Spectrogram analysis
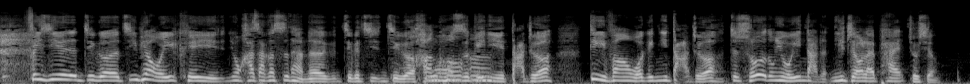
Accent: China

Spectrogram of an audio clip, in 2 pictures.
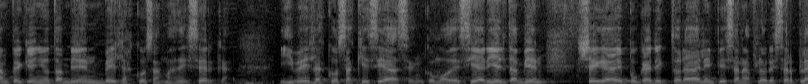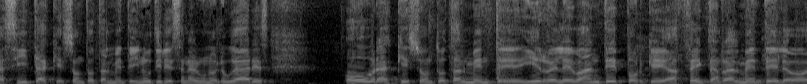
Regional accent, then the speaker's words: Moreno, Buenos Aires Province, Argentina; now in Merlo, Argentina; yo vengo de Buenos Aires, yo crecí en Moreno, caigo en Merlo hace 10 años más o menos

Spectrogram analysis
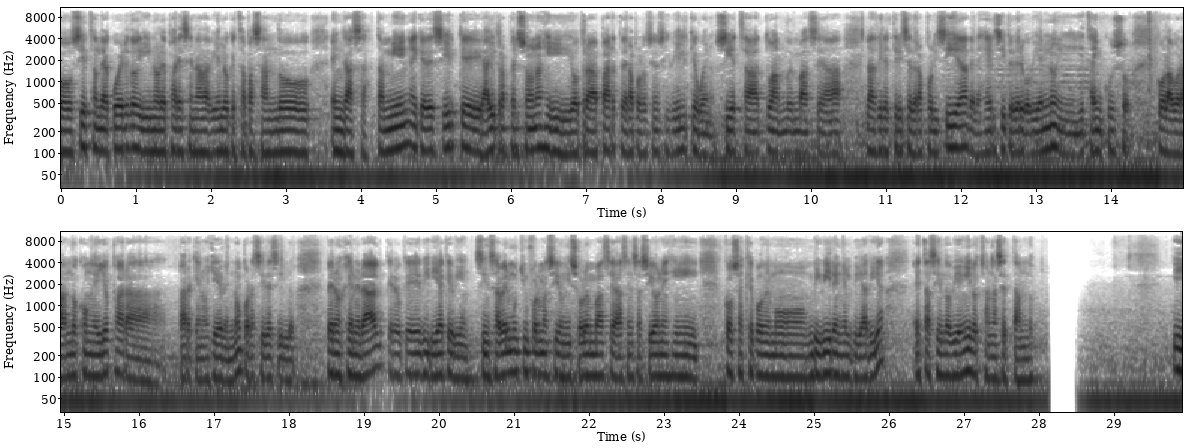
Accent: Cádiz, Andalusia, Spain; soy de Cádiz y estoy aquí grabando este vídeo desde Egipto.

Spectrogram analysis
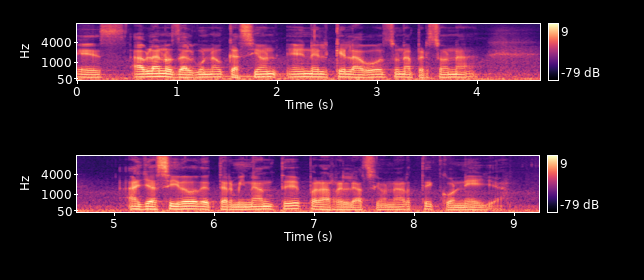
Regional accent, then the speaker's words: Oaxaca, Mexico; born there; estas dos personas vienen del mismo lugar de donde yo nací y de donde nació mi, pues toda mi familia, que es el Istmo en Oaxaca

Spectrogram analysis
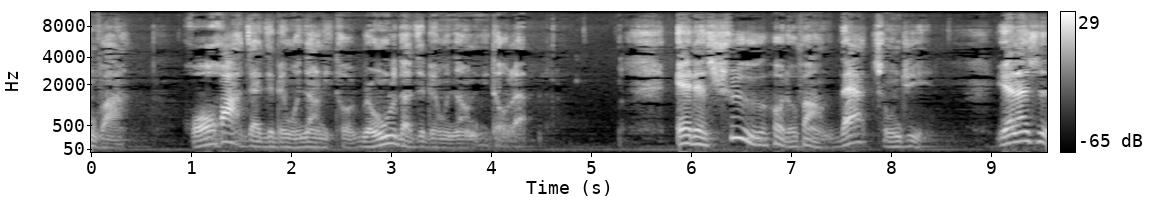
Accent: Beijing, China; broadcasting right here because this is my hometown. 因为这是我的故乡啊。

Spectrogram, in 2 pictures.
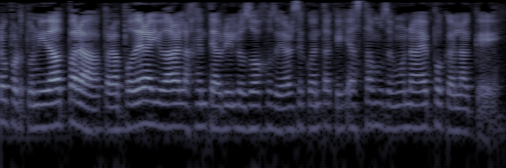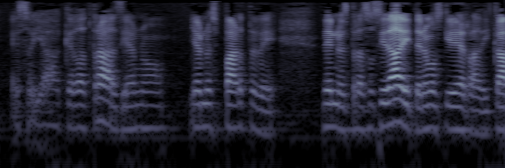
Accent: Cuenca, Azuay, Ecuador; soy de Cuenca, toda mi familia es cuencana.

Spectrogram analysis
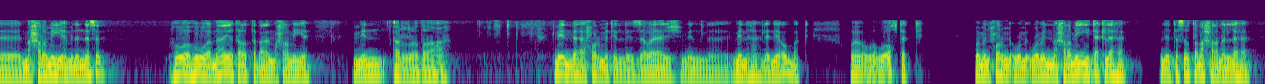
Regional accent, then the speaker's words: Egypt; احنا عندنا في مصر نقول نسيبي على الناس اللي أنا تزوجت مثلا ابنتهم

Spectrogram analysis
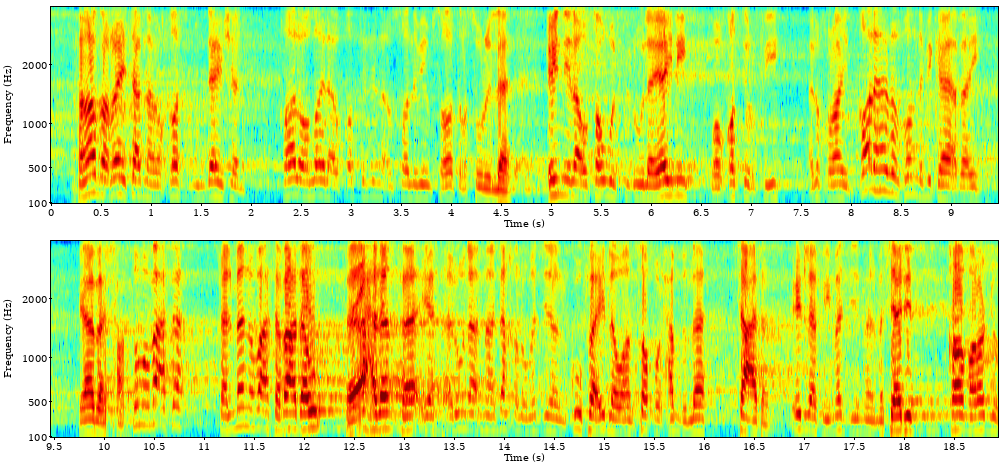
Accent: Egypt; تعرف إن أردت عندنا في مصر إيش بيأخلون

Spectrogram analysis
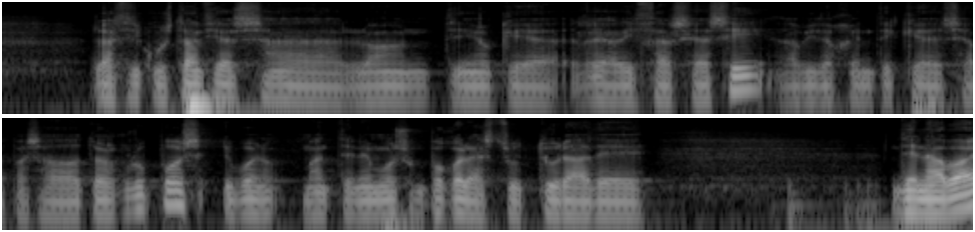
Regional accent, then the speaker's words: Orcoyen, Navarre, Spain; now in Berriozar, Spain; Yo soy natural de Orcoyen, vecino de Berriozar, el pueblo

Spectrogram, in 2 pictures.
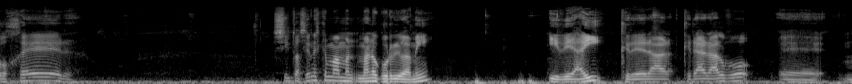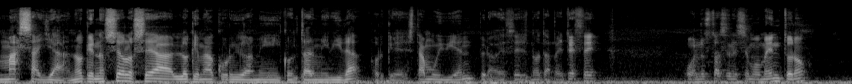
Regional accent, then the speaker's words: Benidorm, Valencian Community, Spain; Me crié en Benidorm y dije, estoy hasta los huevos de estar aquí

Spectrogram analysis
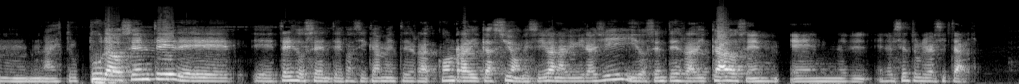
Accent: Argentina; now in Uruguay; desde que yo me vine a vivir acá a Uruguay, yo soy argentina, desde que me vine a vivir acá a Uruguay

